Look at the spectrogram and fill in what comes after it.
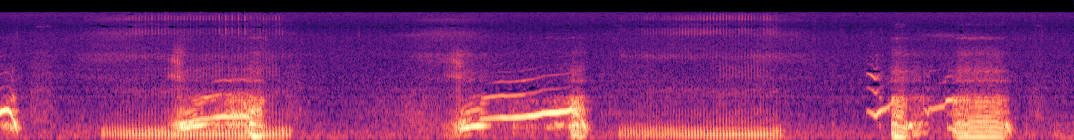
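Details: Sleeping French Bulldogs snore in roughly one-second rumbling breaths, each inhale topped by a thin rising whistle and wheezy squeak, with brief silent gaps between breaths.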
